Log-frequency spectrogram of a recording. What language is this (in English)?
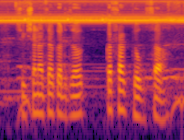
Marathi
